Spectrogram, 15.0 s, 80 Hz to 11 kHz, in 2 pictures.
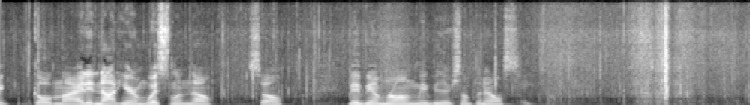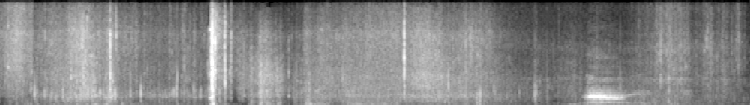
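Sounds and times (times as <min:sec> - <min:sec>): rustling and shuffling: 0:02.1 - 0:13.3.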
